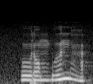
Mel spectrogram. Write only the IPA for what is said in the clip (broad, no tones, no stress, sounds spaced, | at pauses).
o ɾ ɔ m b ɤ n a̤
